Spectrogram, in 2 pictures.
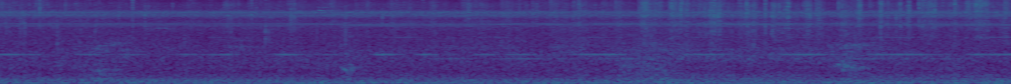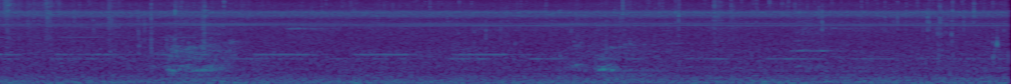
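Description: Steady low rumble with a faint series of short beeps at one pitch, like a vehicle's reversing alarm, repeating through most of the stretch. A few brief animal calls come at intervals of a few seconds.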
